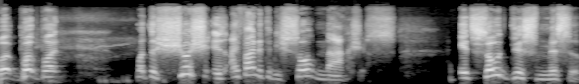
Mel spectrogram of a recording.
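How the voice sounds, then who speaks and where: Loud, with a bright, sharp tone, the voice makes very wide pitch swings and takes long, frequent pauses, its sound dry and close with no echo. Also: man, high pitch for a man. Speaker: podcast host. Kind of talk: casual chat. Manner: emphatic.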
